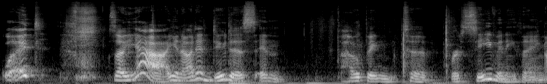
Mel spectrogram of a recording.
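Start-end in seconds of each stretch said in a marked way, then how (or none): 0.0-0.5 sudden high squeak of disbelief; a startled, much higher "What?"; shocked what. Retold or imitated. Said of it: "And I was like".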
